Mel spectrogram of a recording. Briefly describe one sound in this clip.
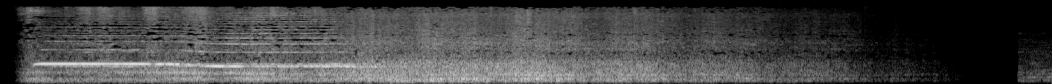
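A fast train roars past and fades into the distance.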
